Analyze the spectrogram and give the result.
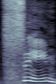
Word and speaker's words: Sin: They pronounced it Sin, but listen to how you spelled it. Ready? S-I-N.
